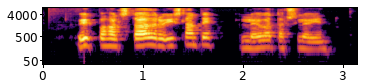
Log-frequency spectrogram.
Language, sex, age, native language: Icelandic, female, 40-49, Icelandic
